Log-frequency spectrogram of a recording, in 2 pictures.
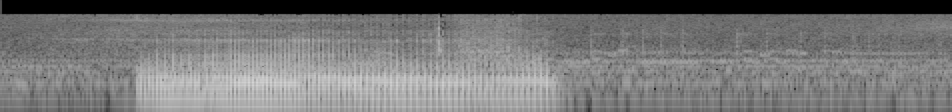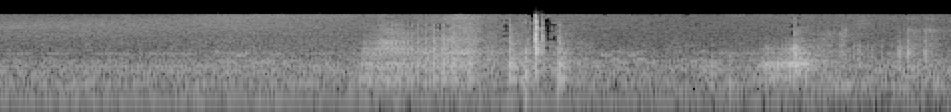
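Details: Bulldog snoring: one loud, rattling snore lasting about a second and a half, followed by quieter snuffling breaths.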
